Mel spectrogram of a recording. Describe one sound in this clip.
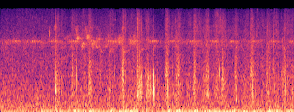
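Footsteps crunch on grass and dirt outdoors.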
